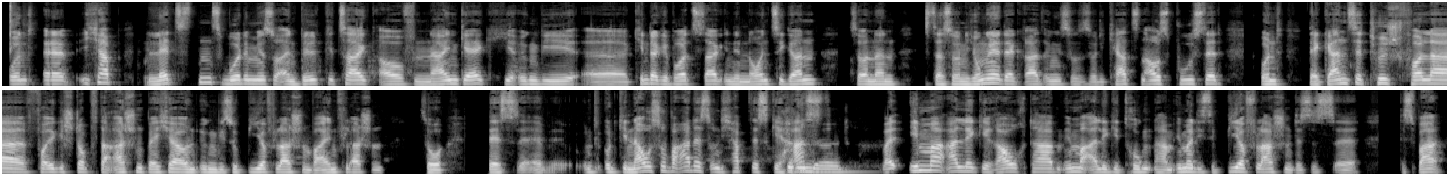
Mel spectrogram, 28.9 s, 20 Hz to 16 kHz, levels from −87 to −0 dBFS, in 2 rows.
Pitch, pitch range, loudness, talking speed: 135 Hz, 125-150 Hz, -19 LUFS, 160 wpm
